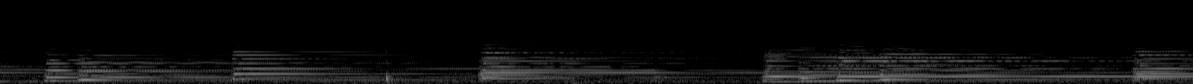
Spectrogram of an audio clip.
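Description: Solo piano music plays throughout, slow sustained chords and notes with no animal sound heard.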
